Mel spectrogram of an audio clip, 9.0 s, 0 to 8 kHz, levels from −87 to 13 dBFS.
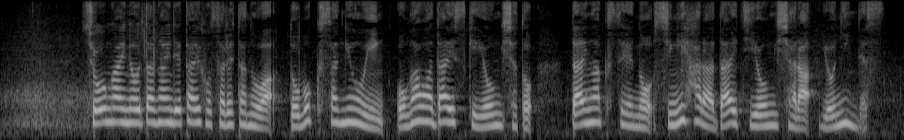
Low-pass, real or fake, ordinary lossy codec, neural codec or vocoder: none; real; none; none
